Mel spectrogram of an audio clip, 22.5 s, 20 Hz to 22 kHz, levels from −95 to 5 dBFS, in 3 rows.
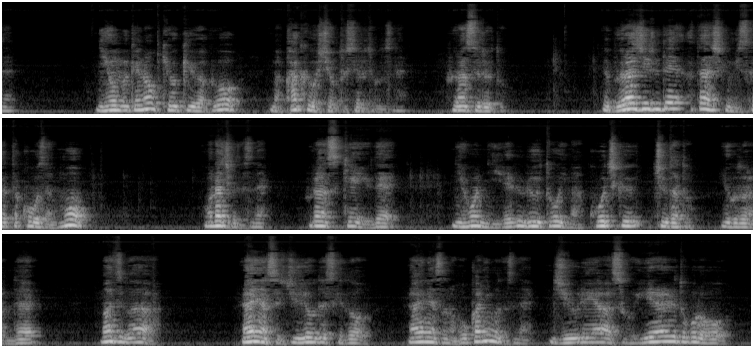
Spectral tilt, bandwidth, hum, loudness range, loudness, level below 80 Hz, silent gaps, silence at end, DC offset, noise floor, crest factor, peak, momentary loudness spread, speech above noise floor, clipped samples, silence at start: -7 dB/octave; 11.5 kHz; none; 5 LU; -28 LUFS; -68 dBFS; none; 0.25 s; under 0.1%; -67 dBFS; 20 dB; -8 dBFS; 16 LU; 40 dB; under 0.1%; 0 s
